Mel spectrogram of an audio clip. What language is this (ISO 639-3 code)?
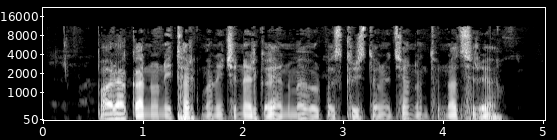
hye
